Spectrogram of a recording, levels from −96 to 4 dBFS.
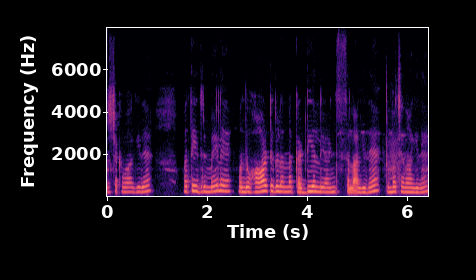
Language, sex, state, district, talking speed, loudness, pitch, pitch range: Kannada, female, Karnataka, Gulbarga, 120 wpm, -27 LUFS, 230 Hz, 215-250 Hz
